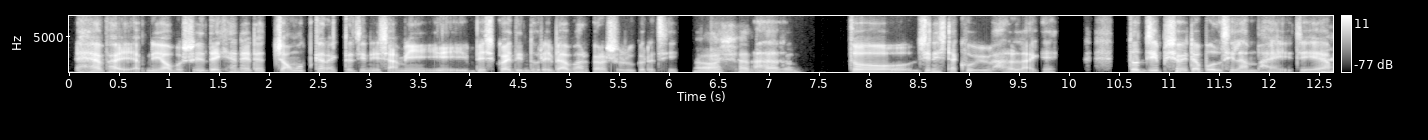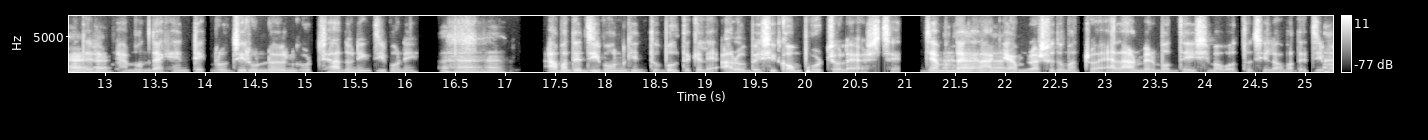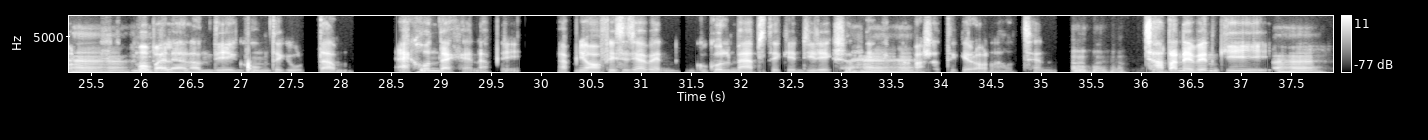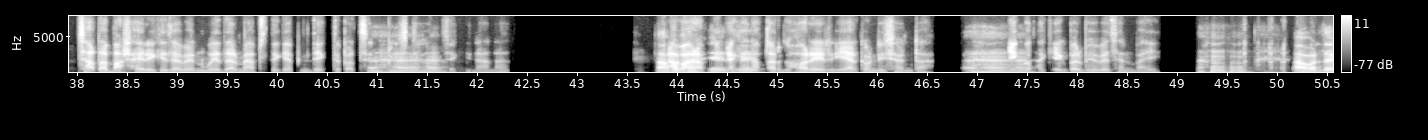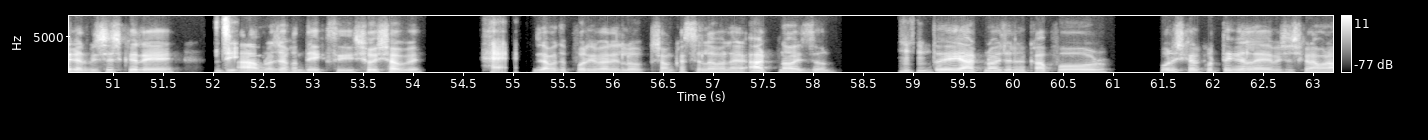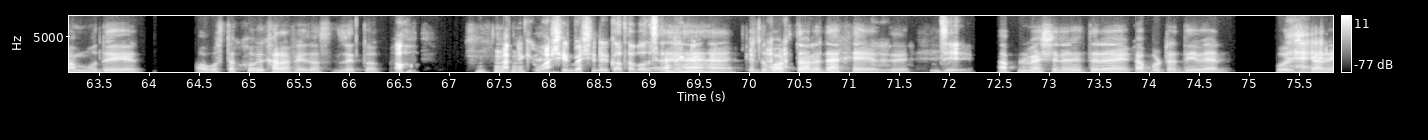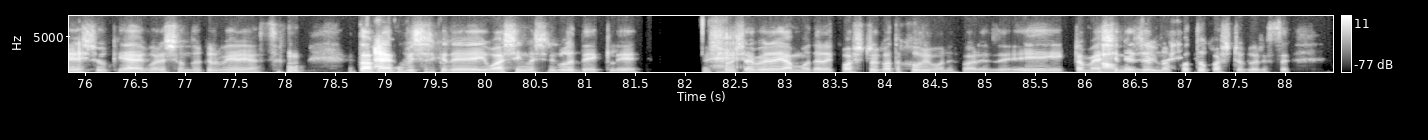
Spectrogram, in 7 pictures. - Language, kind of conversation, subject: Bengali, unstructured, আপনার কি মনে হয় প্রযুক্তি আমাদের জীবনকে সহজ করেছে?
- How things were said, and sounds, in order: tapping; chuckle; chuckle; chuckle; laugh; chuckle; laugh; "আসছে" said as "আচ্ছে"; chuckle; "শৈশবের" said as "শৈশাবের"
